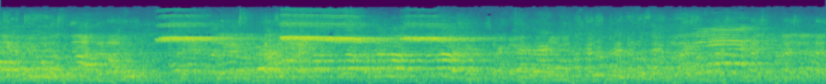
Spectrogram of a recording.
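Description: A referee's whistle blown three times in quick succession, the middle blast the longest, over a background of crowd chatter in a large hall.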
